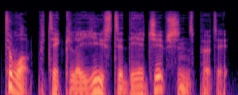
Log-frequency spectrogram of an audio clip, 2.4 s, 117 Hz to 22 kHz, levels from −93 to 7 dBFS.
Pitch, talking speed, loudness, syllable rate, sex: 95 Hz, 225 wpm, -22 LUFS, 6.7 syllables/s, male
